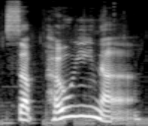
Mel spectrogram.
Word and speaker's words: subpoena: The way you pronounce this is subpoena.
